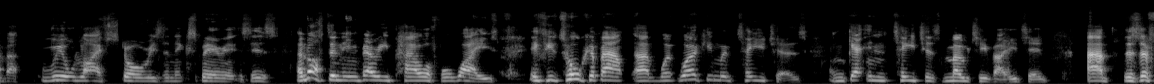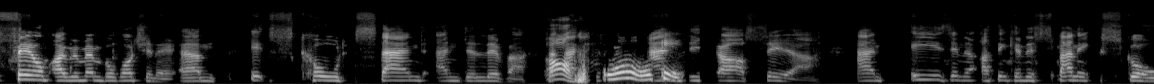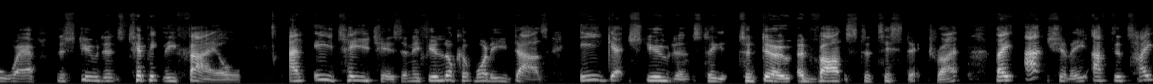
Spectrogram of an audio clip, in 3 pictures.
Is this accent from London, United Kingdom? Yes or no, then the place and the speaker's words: yes; London, United Kingdom; I'm from East London. I went to an East London school and I taught in one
